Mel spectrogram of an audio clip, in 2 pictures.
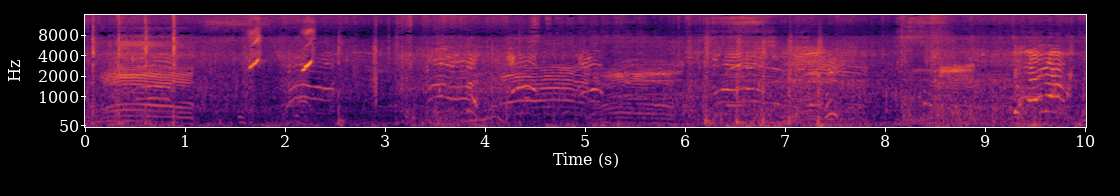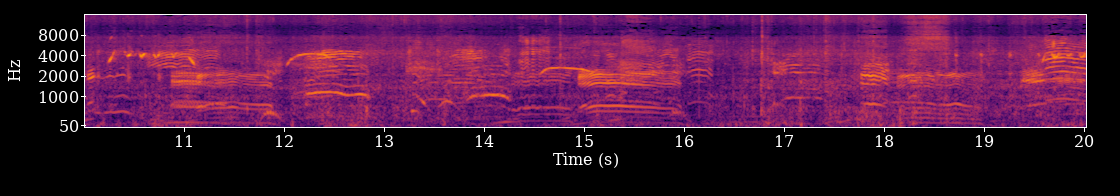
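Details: Sheep swimming across the Krishna river, a flock calling over and over: wavering, nasal bleats overlapping one another at varied pitches, with constant splashing and water noise underneath.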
